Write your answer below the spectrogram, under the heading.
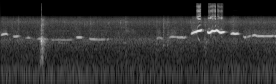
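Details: A pet cockatiel whistles "Song of the Garden" indoors: soft, low, wavering whistled notes, a single sharp click, then louder rising and bending whistles near the end.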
